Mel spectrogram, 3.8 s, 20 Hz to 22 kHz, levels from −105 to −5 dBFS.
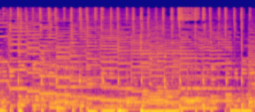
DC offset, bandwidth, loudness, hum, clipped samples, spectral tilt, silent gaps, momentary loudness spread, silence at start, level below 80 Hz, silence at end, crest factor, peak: under 0.1%; 17 kHz; -20 LUFS; none; under 0.1%; -5 dB/octave; none; 3 LU; 0 s; -24 dBFS; 0 s; 16 dB; -2 dBFS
